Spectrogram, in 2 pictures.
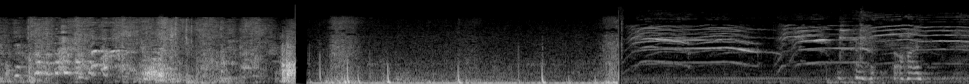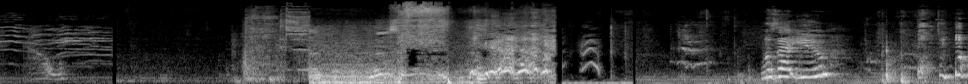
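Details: Domestic cats in a funny compilation: a run of loud, wavering, harmonic yowls and cries repeated about three times a second, between stretches of people talking, laughter and scene changes.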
